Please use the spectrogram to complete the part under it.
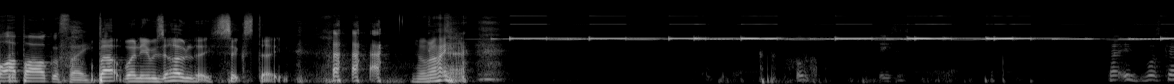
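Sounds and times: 
speech: 0.0 - 5.1
fire alarm beeping: 4.7 - 11.7.

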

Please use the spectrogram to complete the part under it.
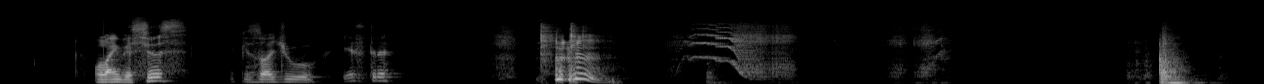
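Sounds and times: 
speech: 1.0 - 4.0, 5.0 - 6.2
door creaking open with a groaning squeal: 6.7 - 8.0, 11.3 - 12.0
door thumping shut: 11.5 - 12.0.

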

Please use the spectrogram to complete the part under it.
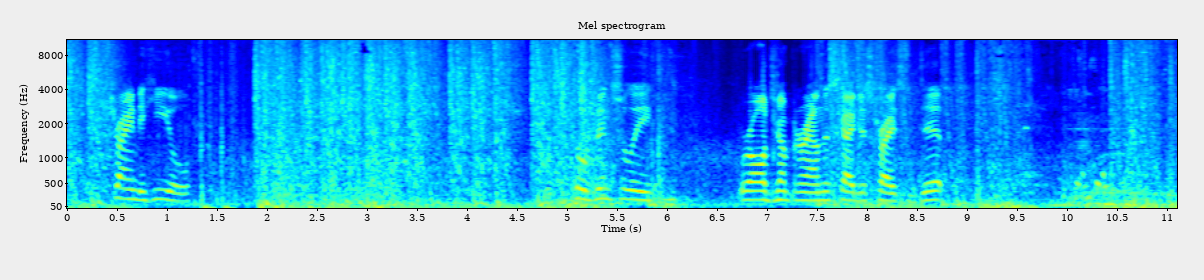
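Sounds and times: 
rapid video game gunfire as players shoot into a bush: 0.0 - 5.6, 7.6 - 9.8
speech: 0.5 - 1.4, 5.1 - 6.1, 6.7 - 9.0, 10.1 - 10.7.

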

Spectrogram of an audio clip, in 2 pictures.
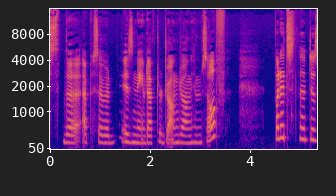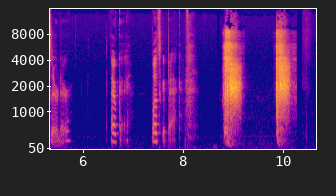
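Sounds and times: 
speech: 0.3 - 3.6, 4.5 - 5.8, 6.6 - 8.2
punch sound effects: 8.8 - 9.2, 9.9 - 10.3.

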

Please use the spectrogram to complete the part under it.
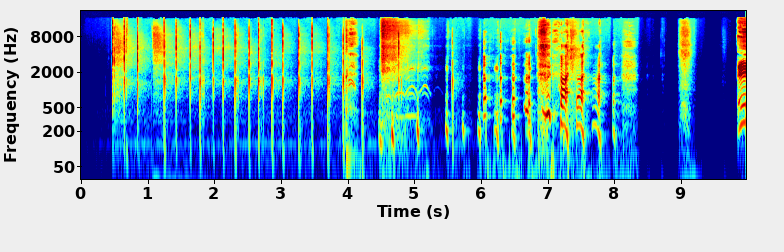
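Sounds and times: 
hundred-sided die tumbling across a hard surface: 0.4 - 5.0
laughter: 4.0 - 8.2
speech: 7.2 - 7.9.

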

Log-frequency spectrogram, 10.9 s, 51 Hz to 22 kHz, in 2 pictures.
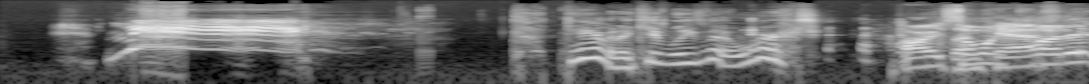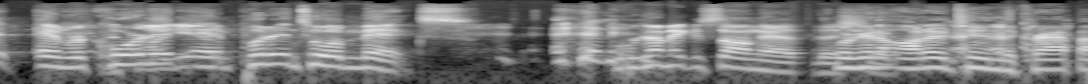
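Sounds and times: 
person's voice screeching imitating a yowling cat: 0.3 - 2.1
speech: 2.8 - 10.8
laughter: 3.3 - 10.8.

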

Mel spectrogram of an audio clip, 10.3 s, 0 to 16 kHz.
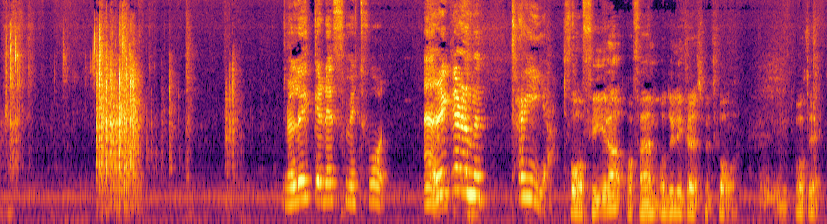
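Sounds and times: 
several dice clattering and rattling together: 0.0 - 0.4, 1.1 - 3.1
faint steady hum: 0.0 - 10.3
speech: 3.6 - 10.3.

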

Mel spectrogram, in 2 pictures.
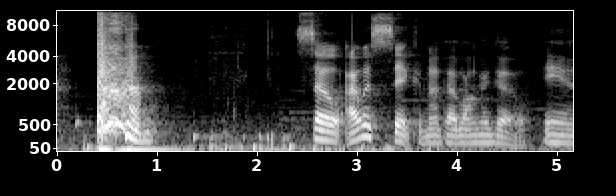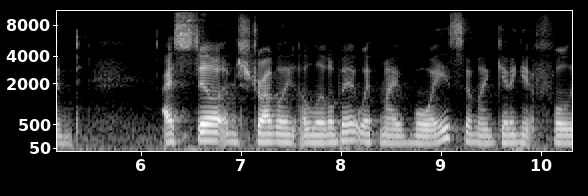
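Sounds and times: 
harsh cough: 0.4 - 1.1
speech: 0.7 - 1.1, 2.4 - 5.4, 6.2 - 10.3.

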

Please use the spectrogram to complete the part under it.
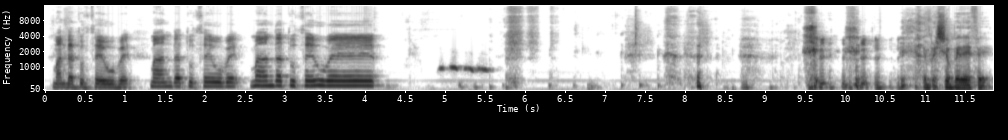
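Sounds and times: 
speech: 0.1 - 4.3, 5.7 - 6.2, 7.8 - 8.8, 9.6 - 11.8
brief clear whistled intro jingle: 4.9 - 5.7
people chuckling and laughing: 5.2 - 11.2.

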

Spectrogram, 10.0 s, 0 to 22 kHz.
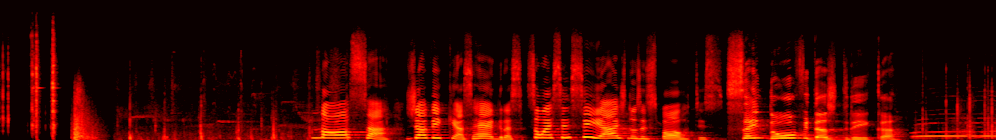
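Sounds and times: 
starting pistol shot for a race: 0.7 - 1.1
running footsteps of athletes on an athletics track: 1.1 - 3.6
speech: 3.6 - 9.1.

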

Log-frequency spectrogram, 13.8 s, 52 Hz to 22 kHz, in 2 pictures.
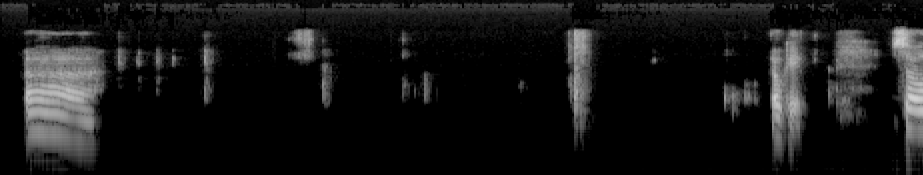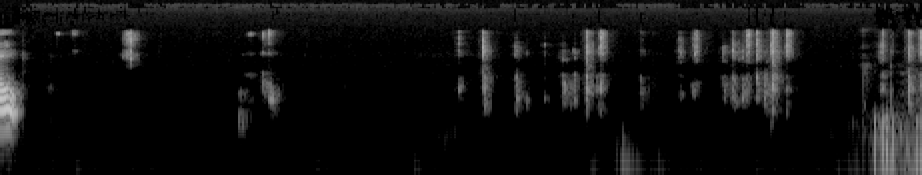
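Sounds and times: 
speech: 0.6 - 0.9, 5.8 - 7.2
typing on a computer keyboard: 0.8 - 3.2, 10.3 - 13.8.

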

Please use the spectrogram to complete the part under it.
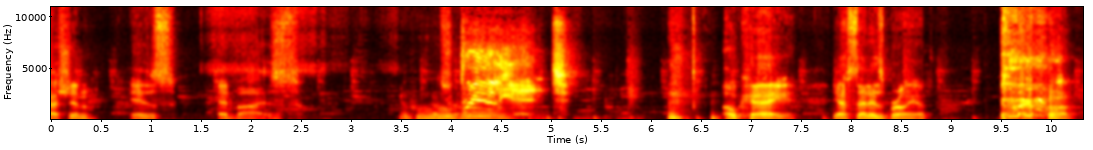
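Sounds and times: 
speech: 0.0 - 2.6, 3.5 - 8.9, 9.5 - 10.3
harsh raspy cough: 9.5 - 10.3.

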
